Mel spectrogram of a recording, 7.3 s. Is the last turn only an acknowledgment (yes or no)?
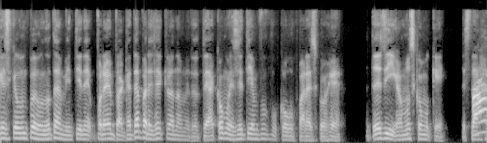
no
